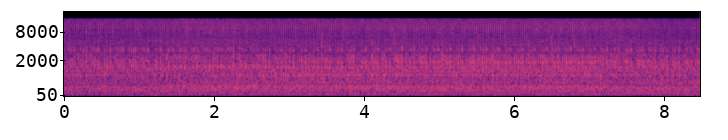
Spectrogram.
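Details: 24-year-old Range Rover P38 diesel, abandoned five years, jump-started and idling to warm up to thermostat temperature while bleeding air from the coolant system: steady, even diesel clatter at idle, no misses, knocks or hunting; idling smoothly and healthy.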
